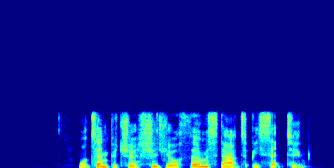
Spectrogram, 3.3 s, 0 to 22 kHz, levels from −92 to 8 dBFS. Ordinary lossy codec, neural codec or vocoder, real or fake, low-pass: none; codec, 16 kHz, 8 kbps, FunCodec, trained on Chinese and English, 25 frames a second; fake; 7.2 kHz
